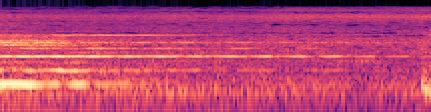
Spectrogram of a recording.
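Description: The close of a sung pop ballad: a man's held final note, wavering with vibrato, fades out about half a second in. The backing music's last sustained note keeps going a little longer and dies away, leaving a light hiss.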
